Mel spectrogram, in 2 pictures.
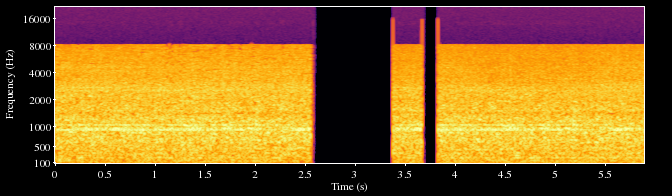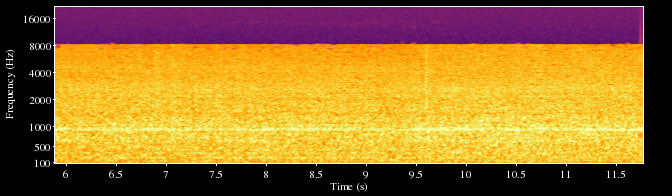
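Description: A subway train hums steadily while standing at a platform.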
